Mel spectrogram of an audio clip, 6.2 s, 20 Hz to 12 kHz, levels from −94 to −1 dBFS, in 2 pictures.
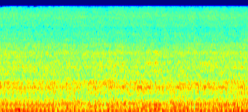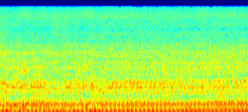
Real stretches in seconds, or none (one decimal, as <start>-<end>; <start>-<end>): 0.0-0.7; 4.4-6.2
